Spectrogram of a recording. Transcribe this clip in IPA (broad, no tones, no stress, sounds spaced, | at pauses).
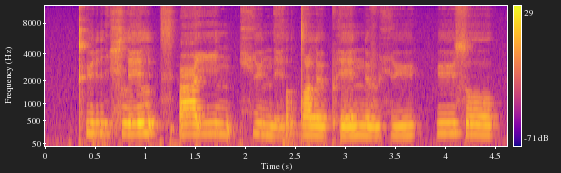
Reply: kʰ y r i̤ x l e l ḛ s ḭ ʕ iː n ḭ ç y n e̤ r dˤ ɯ l ø pʰ e n ø v ç y | yː s o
